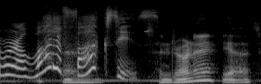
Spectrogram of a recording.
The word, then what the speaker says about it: Sandrone: Sandrone?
